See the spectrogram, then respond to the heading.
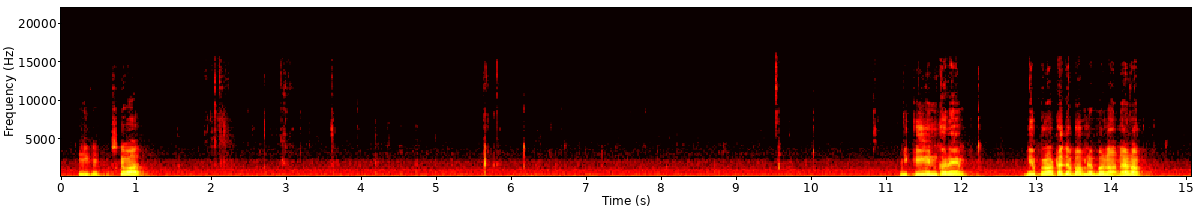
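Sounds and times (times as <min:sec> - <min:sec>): steady low hum: 0:00.0 - 0:15.0
chewing crisp flatbread: 0:01.3 - 0:11.2, 0:14.4 - 0:15.0.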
